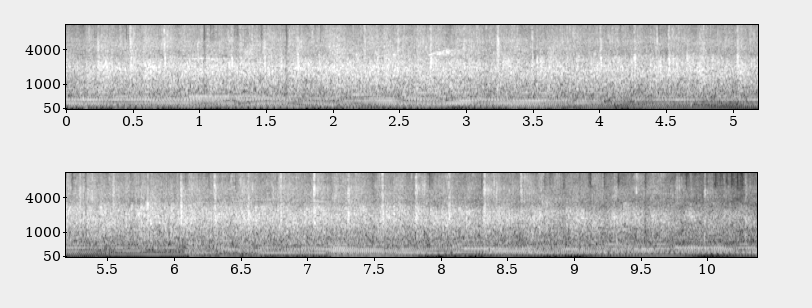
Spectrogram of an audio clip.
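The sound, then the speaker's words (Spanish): A large crowd claps steadily for about ten seconds, a dense, continuous wash of applause that stays loud throughout, with sustained low musical tones humming underneath; an audience applauding in honor of Jesus while celebrating his resurrection. “Dele un aplauso a aquel que vive y reina por siempre.”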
